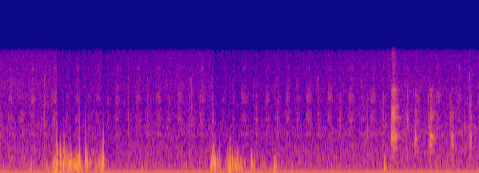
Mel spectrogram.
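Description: A Labrador Retriever pants in quick, low, breathy bursts, with short pauses between them.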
